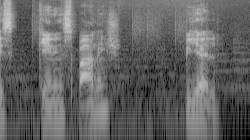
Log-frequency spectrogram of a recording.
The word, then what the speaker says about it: piel: Piel, like Piel. So it's like pie, but then you add an L to the to the end.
